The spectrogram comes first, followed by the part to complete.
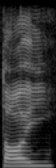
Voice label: "doi2", Taiwanese syllable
